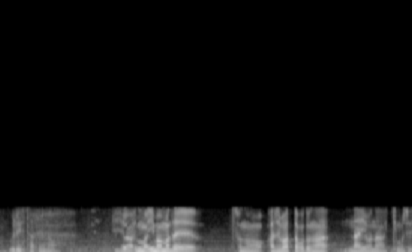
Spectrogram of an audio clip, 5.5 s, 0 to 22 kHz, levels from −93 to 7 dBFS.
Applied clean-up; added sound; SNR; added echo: none; none; none; none.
